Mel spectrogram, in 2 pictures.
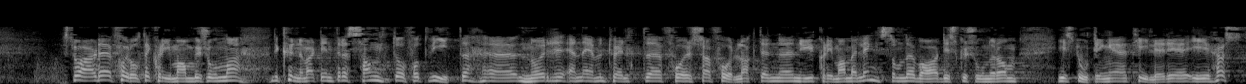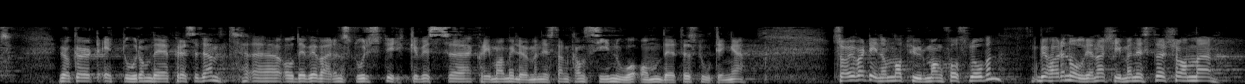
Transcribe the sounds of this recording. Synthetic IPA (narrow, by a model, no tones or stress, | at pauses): sɔæɖɛfɔɾhɔlət̪ɪlkʰliːmɑɑmbɪʂuːnənəd̪ɛkʰʉnːəʋæʈːɪnt̪əɾəsɑŋt̪ɔfɔt̪ːʋiːt̪ənɔɾɛnɛʋɛnt̪ʰʉɛlt̪foɾʂæfoːɾəlɑkt̪ɛnːyːkʰliːmɑmɛlːɪŋsɔmd̪ɛʋɑɖɪskʉʂuːnəɾɔmɪst̪uːʈɪŋːət̪ʰiːlɪəɾəɪɦœst̪ | ʋɪhɑɾɪkːəhøːʈɛt̪ːuːɾɔmd̪ɛpʰɾɛsɪd̪ɛnt̪ɔd̪ɛʋɪlʋæːɾəɛnst̪uːɾst̪ʏɾkəʋɪskʰliːmɑmɪljøːmɪnɪst̪æɳəkʰɑnsiːnuːəʔɔmd̪ɛt̪ʰɪlst̪uːʈɪŋːə | sɔhɑɾʋɪʋæʈːɪnːəɔmnɑt̪ʰʉːɾmɑŋfɔlsloːʋən | ʋɪhɑɾɛnɔljəɛnæʂiːmɪnɪst̪əɾʂɔm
